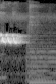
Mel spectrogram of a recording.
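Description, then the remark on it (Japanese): A single short, high-pitched bird chirp rings out clearly for a moment, then gives way to a low, steady electrical hum with no talking. “あ、今鳥が鳴いた気がします。”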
